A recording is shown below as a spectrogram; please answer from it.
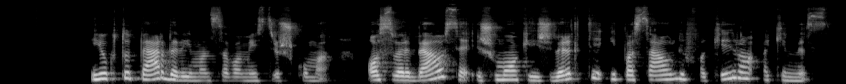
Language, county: Lithuanian, Vilnius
